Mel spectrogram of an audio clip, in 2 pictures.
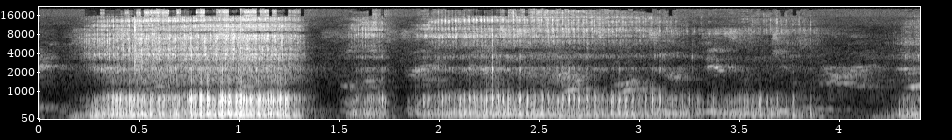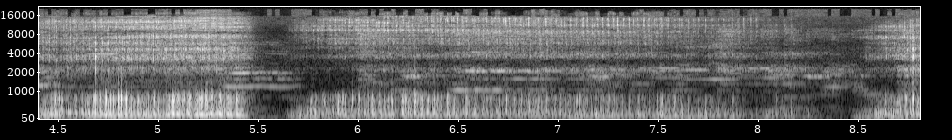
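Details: Big, heavy, coarse, low snores filling most of each breath with brief pauses between, about fourteen breaths a minute; loud snoring.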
